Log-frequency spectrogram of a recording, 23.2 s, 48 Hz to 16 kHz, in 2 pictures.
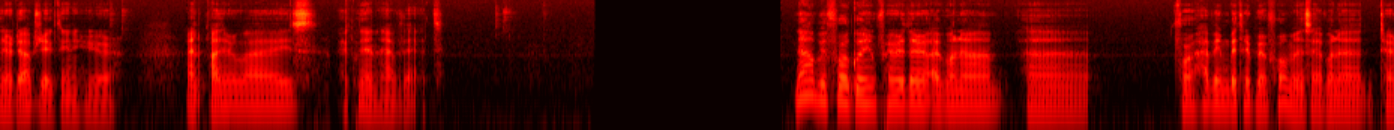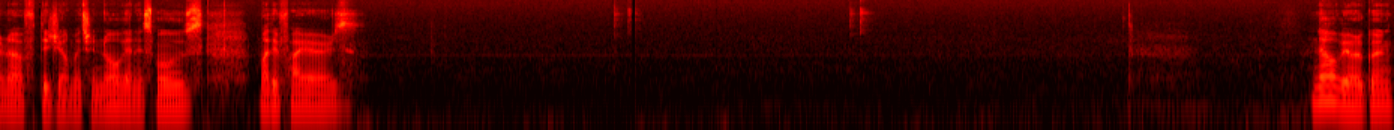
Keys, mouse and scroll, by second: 1.0 click, 1.8-4.3 middle drag, 4.3 click, 4.6-17.5 middle drag, 18.8-19.1 drag.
